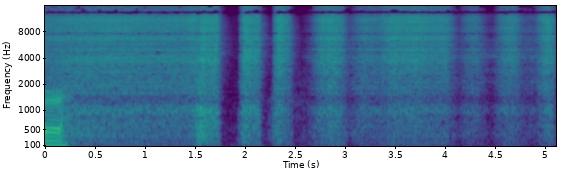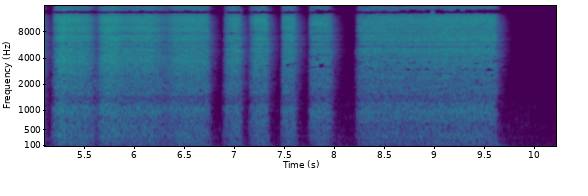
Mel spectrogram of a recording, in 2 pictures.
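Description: High-pressure steam venting through an opened valve on an electric steam boiler, a loud steady hiss that breaks off and comes back many times in quick succession in the middle, then cuts off suddenly near the end. The boiler pressure, and with it the steam temperature, is being bled down because it is too high to send into the turbine.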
